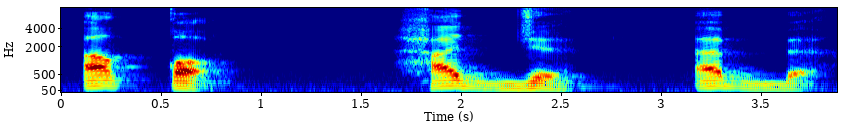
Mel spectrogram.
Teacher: بریک لگا کے چھوڑتے ہیں یہ قلقلہ کی وجہ سے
